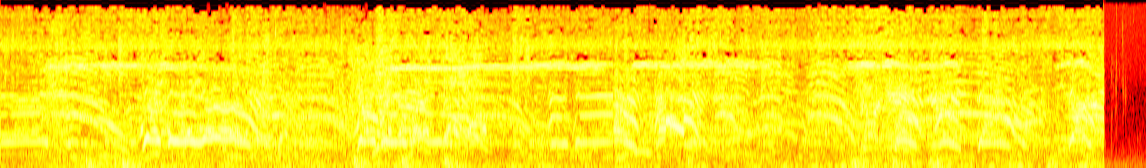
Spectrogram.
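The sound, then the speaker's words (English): A large crowd of pro-Palestinian protesters trying to knock a fence down shouts and yells continuously, many raised voices overlapping in loud, chaotic bursts with a sustained high tone running beneath, before cutting off abruptly at the end. “They trying to knock the fence down.”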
